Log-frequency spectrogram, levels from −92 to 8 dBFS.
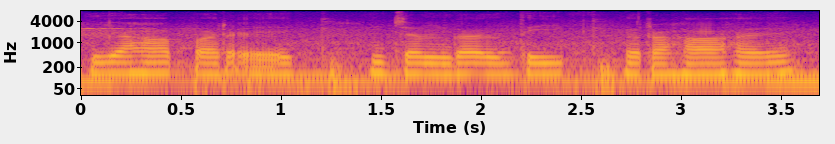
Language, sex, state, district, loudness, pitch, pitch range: Hindi, male, Chhattisgarh, Raipur, -13 LUFS, 135 Hz, 130-135 Hz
